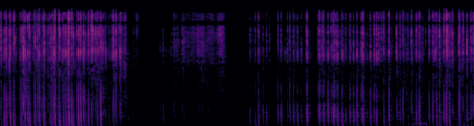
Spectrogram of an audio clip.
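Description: A fake green apple made of plastic is tapped quickly with no microphone, giving a dense run of short, dry, clicky taps with a bright, hissy edge. The taps thin out into a quieter, softly rustling stretch in the middle before the fast tapping picks up again.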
